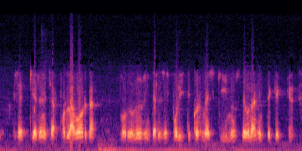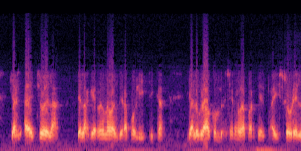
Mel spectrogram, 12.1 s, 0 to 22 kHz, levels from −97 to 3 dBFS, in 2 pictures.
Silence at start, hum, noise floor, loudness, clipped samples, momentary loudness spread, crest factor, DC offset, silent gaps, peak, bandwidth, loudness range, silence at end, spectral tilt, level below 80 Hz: 0.35 s; none; -51 dBFS; -19 LUFS; under 0.1%; 13 LU; 12 dB; under 0.1%; none; -6 dBFS; 6.4 kHz; 4 LU; 0 s; -6.5 dB/octave; -50 dBFS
